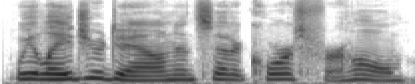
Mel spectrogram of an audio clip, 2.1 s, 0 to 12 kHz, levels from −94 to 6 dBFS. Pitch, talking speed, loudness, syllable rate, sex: 200 Hz, 290 wpm, -17 LUFS, 5.6 syllables/s, female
